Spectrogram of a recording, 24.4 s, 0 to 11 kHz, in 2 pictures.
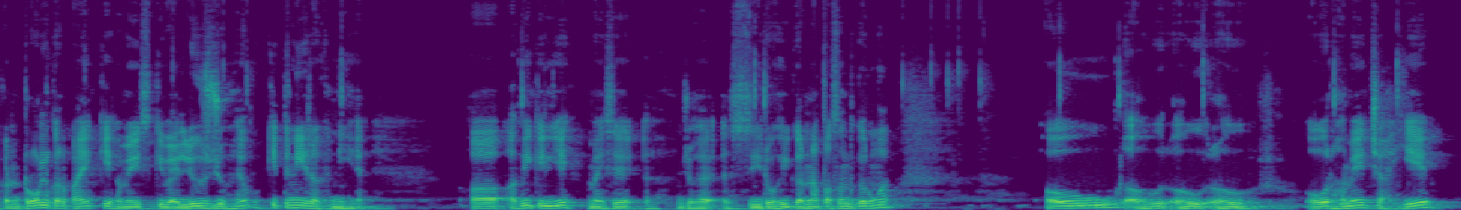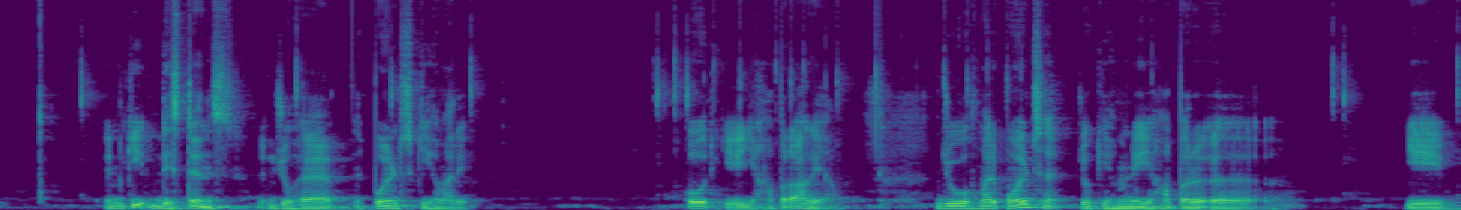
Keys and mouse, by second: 0.6-2.7 ctrl+middle drag, 2.7-6.8 drag, 6.8-8.7 middle drag, 8.7 click, 9.9 click, 11.5 click, 14.5 click, 16.0 click, 17.7 click, 18.0-23.2 middle drag, 23.2 click, 24.2 click.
